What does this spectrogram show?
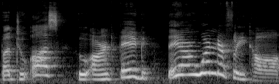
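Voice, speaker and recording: A woman puts on a character voice that makes very wide pitch swings. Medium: read story.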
